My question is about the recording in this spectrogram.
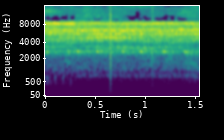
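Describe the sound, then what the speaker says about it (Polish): A grasshopper chirps in the Amazon rainforest at night, a steady high insect buzz with a couple of brief louder clicks, heard alone with no voices. "To jest konik polny."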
